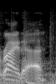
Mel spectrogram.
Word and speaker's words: raita: It's only 2 syllables, and the AI diphthong creates a long I sound. Remember that, and you're sure to get it Raita.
